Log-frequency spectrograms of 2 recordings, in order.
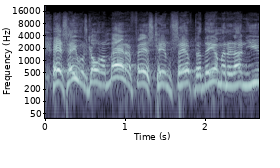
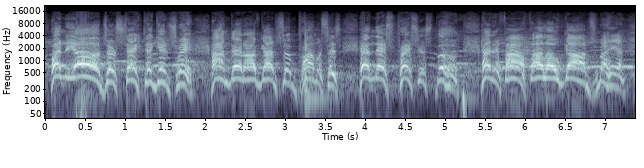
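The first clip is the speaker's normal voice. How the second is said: full-force preaching; 3 semitones higher than usual. Acted. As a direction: preach it hard and build to the peak.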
